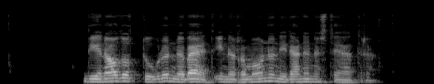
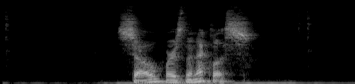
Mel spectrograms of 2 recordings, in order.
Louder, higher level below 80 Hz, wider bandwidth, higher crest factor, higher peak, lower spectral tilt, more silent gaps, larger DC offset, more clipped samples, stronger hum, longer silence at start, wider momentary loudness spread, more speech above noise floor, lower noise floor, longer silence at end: about the same, -25 LUFS vs -26 LUFS; second, -64 dBFS vs -44 dBFS; second, 11.5 kHz vs 16 kHz; about the same, 20 dB vs 20 dB; first, -6 dBFS vs -10 dBFS; first, -6 dB/octave vs -4.5 dB/octave; neither; neither; neither; neither; second, 0.85 s vs 1.15 s; second, 12 LU vs 21 LU; first, 56 dB vs 40 dB; first, -81 dBFS vs -66 dBFS; first, 0.6 s vs 0.4 s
